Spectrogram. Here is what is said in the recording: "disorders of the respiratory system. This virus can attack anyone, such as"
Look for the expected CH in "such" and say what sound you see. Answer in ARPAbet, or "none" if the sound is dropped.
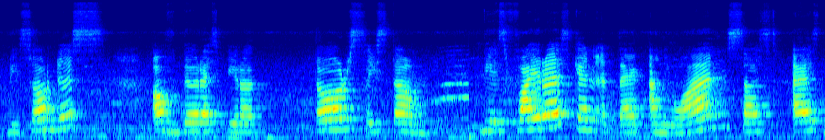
S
